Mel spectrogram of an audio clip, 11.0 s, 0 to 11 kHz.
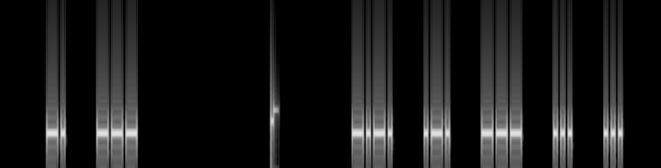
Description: Morse code, heard as a keyed tone, about 20 wpm, spaced as for 11 wpm, 700 Hz. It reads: NO CROSS
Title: 3x Character Spacing - Top 300 Words - 20wpm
